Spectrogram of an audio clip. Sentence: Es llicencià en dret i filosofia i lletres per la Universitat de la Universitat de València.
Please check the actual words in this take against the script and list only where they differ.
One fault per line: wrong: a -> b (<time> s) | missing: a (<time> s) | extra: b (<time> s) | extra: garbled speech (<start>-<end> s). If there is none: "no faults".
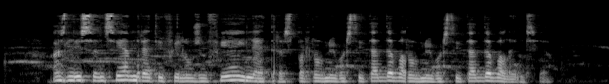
no faults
